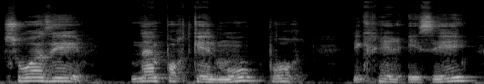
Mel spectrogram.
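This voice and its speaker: A man with a Moroccan French accent gives a primary school reading lesson at a very slow, deliberate pace. His voice sits at a middle pitch. He breaks words into syllables and spells them out one letter at a time.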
